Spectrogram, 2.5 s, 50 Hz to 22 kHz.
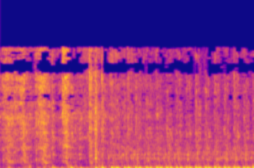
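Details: Triumph Thunderbird 1600 motorbike that blew fuses on every start attempt, after replacing the fuses: fuel pump audible, brief starter whirr, then catches and settles into an even, steady low idle; starts cleanly.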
